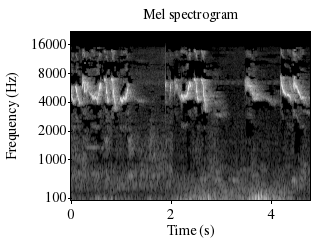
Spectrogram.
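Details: Líu pha chòe song of a Swinhoe's white-eye: three or four short, shrill, zigzagging warbled phrases separated by brief silences, with faint low thumps behind.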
